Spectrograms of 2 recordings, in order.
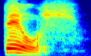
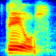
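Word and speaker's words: θεός: al Dios padre ahí la palabra Dios es teos en el griego teos t h e o s t h e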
